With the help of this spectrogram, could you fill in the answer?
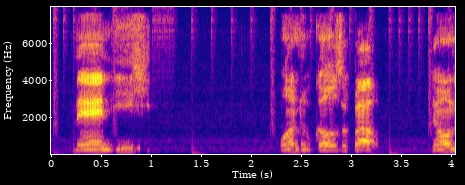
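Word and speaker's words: Nanyehi: chat Nancy watch out falling debris name is pronounced man-yi one who goes about known in English as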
